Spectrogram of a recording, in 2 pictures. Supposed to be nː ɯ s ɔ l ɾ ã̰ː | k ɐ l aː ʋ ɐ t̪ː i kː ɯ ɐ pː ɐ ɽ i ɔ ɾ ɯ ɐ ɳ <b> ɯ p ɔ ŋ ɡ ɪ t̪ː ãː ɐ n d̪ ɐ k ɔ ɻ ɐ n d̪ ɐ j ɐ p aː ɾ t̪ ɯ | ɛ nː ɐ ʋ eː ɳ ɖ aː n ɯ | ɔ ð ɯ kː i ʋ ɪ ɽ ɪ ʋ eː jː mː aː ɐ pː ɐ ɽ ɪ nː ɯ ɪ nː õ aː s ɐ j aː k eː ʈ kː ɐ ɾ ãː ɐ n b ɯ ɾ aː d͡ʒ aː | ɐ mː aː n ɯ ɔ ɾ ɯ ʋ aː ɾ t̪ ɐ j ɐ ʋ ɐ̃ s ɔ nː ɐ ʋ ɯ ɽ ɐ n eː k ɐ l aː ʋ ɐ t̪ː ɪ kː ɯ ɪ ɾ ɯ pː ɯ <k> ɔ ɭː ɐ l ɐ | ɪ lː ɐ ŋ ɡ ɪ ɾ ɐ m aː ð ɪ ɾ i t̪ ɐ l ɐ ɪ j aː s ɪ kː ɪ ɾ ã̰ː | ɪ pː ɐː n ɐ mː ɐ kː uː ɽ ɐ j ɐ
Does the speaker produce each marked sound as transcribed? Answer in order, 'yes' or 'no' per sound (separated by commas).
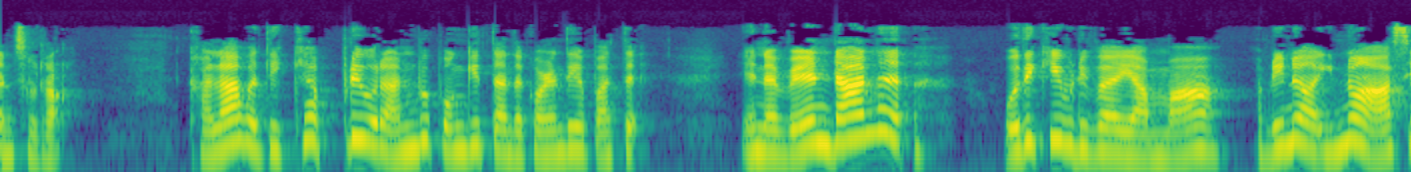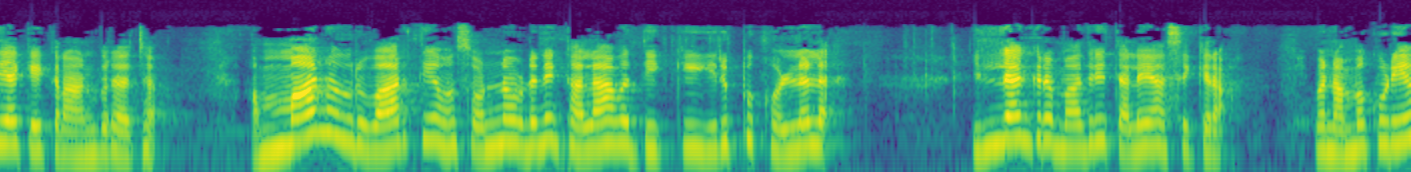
yes, yes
